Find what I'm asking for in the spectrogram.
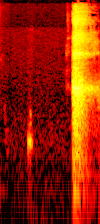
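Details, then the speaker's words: Adult giving a single short, sharp cough after near silence, during a live conversation; described as just a little cough. "I didn't hear it. I just had a little cough."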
